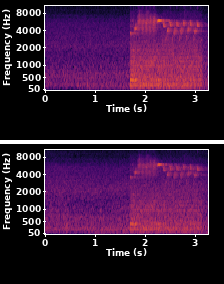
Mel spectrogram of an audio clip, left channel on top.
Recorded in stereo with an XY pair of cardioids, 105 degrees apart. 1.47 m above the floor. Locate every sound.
1.7 s a bird: 50° left, 0.6 m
